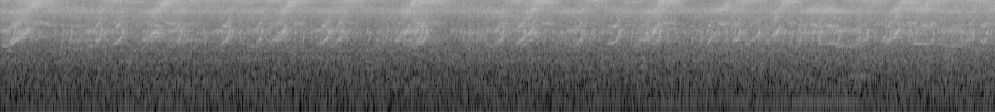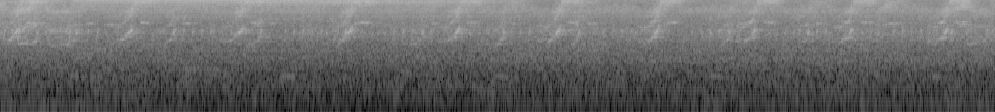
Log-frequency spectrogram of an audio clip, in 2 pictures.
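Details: Summer cicadas by a Japanese brook: a dense, high shrill chorus with rapid throbbing pulses throughout, layered over the steady rush of stream water.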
